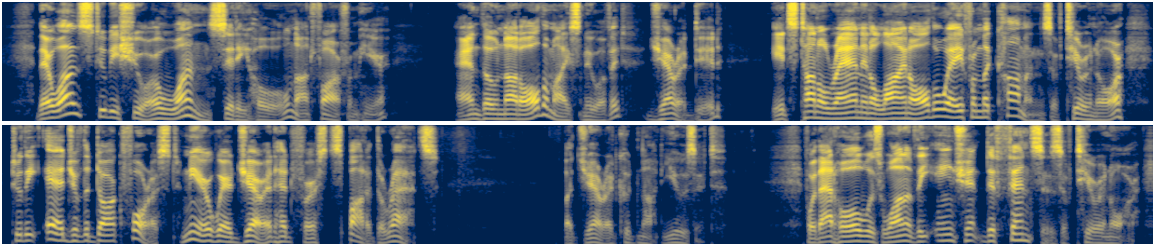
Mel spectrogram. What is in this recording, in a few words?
Audiobook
